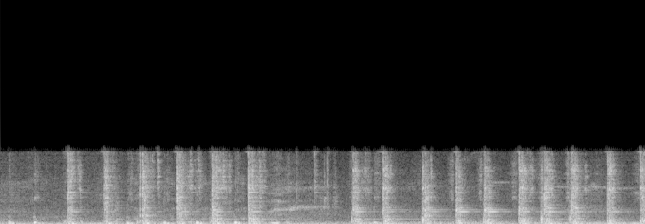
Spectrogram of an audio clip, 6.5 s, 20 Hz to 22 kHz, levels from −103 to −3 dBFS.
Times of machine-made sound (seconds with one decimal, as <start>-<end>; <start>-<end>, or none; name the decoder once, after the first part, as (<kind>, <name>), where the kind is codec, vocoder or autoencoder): 0.0-1.4 (vocoder, Vocos); 5.3-6.5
